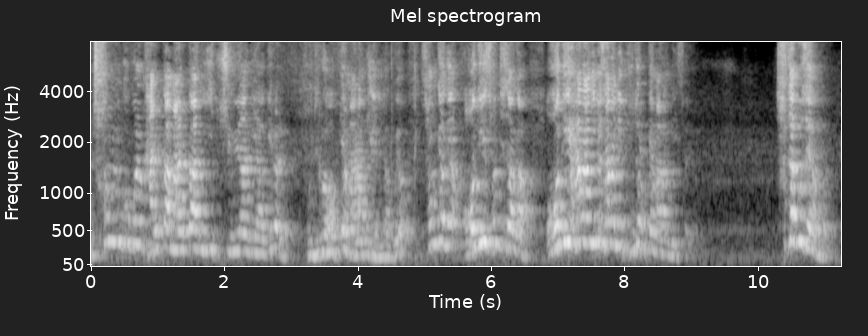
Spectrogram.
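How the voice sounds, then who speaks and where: High-voiced pastor preaching in an echoey hall. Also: male voice, big pitch swings, fairly quick, recorded from a distance. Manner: emphatic, fires rhetorical questions at the congregation. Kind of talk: sermon.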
